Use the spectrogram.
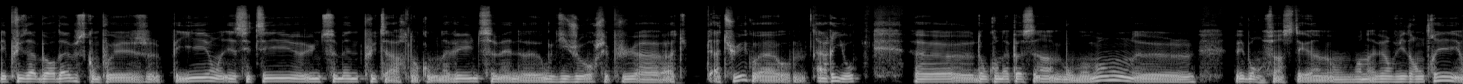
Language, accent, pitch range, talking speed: French, French, 105-135 Hz, 195 wpm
